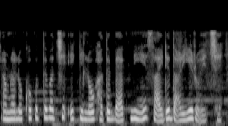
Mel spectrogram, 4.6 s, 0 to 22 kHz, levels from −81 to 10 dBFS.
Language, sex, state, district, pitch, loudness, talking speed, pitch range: Bengali, female, West Bengal, Cooch Behar, 235 Hz, -15 LUFS, 170 wpm, 220-260 Hz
